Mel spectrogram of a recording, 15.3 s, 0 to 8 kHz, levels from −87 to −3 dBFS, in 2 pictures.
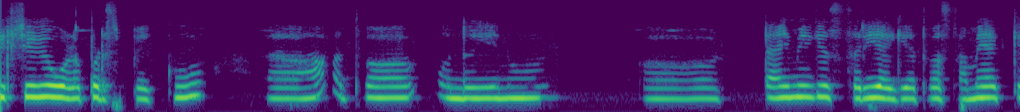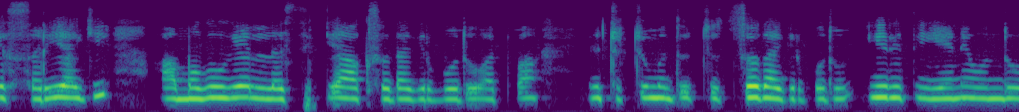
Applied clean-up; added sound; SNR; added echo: none; none; none; none.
